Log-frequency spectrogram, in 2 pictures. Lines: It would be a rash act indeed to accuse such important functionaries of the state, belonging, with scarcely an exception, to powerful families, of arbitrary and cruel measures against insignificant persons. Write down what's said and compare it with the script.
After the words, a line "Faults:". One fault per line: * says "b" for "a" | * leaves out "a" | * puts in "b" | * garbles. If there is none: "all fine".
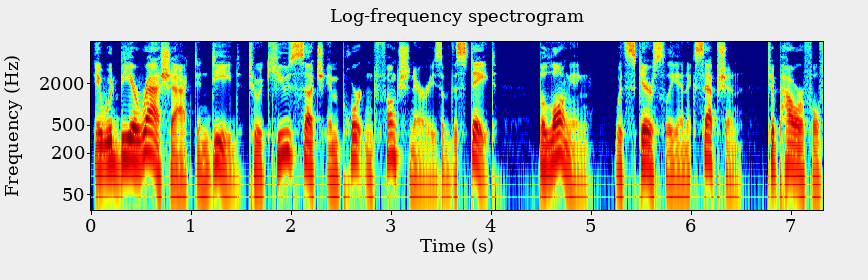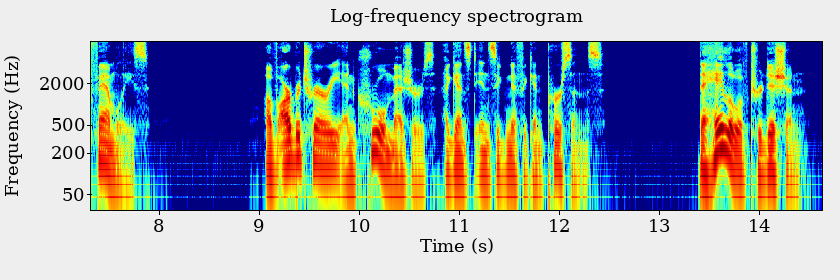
It would be a rash act indeed to accuse such important functionaries of the state, belonging, with scarcely an exception, to powerful families, of arbitrary and cruel measures against insignificant persons. The halo of tradition
Faults:
* puts in "The halo of tradition"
